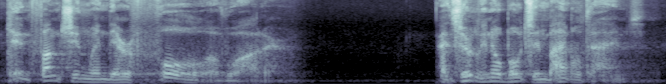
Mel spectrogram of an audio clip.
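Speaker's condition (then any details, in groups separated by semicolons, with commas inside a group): Laryngeal cancer after radiation, growth on voice box treated with radiation and chemotherapy; voice box not removed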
